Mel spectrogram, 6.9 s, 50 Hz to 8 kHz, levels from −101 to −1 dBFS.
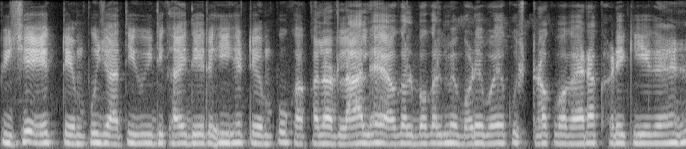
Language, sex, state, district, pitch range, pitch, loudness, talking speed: Hindi, male, Bihar, Lakhisarai, 170-180 Hz, 175 Hz, -20 LUFS, 235 wpm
